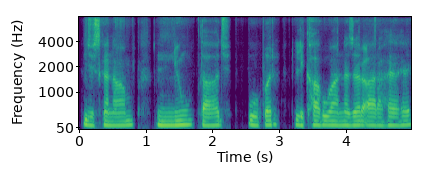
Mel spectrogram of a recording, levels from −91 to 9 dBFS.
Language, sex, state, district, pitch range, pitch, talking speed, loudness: Hindi, male, Uttar Pradesh, Lucknow, 115-120 Hz, 115 Hz, 130 wpm, -17 LUFS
